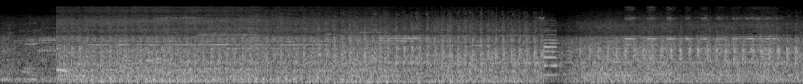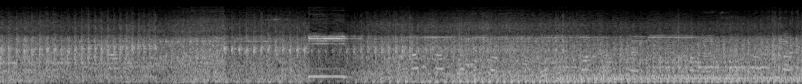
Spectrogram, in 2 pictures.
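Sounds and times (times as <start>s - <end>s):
horns honking: 0.0s - 4.4s, 5.3s - 8.0s, 9.8s - 16.0s
vehicle engines running: 0.0s - 16.0s.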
